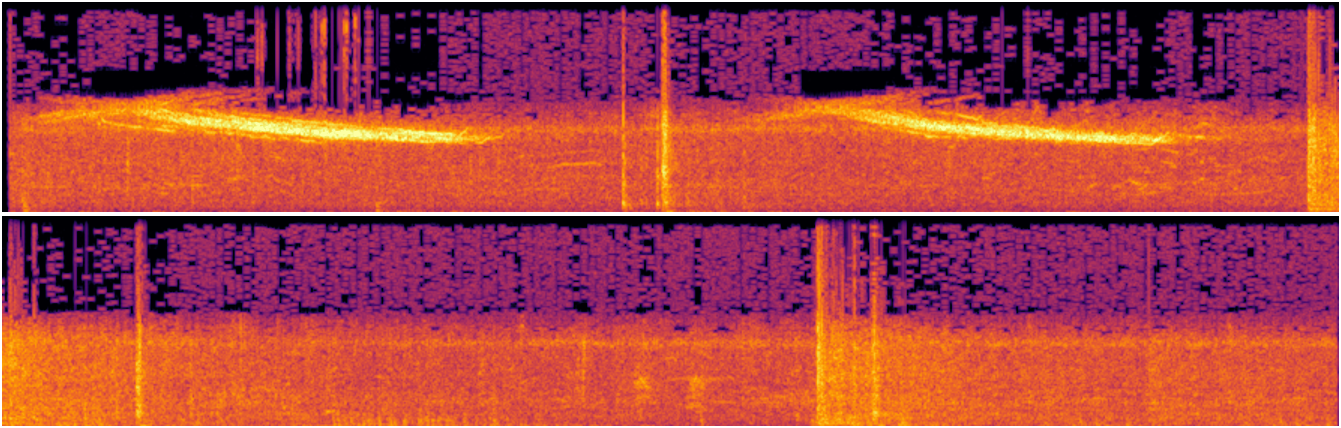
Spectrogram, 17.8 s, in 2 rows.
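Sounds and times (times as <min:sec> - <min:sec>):
fireworks: 0:00.0 - 0:17.8.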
